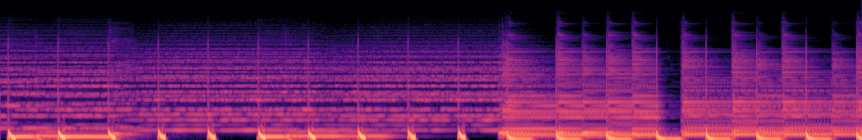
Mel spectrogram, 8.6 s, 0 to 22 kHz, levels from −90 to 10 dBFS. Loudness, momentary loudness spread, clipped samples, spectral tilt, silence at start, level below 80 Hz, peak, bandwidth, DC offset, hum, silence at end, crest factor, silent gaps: -16 LUFS; 6 LU; under 0.1%; -8.5 dB/octave; 0 s; -20 dBFS; 0 dBFS; 8.2 kHz; under 0.1%; none; 0 s; 14 dB; none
